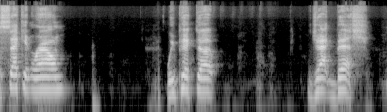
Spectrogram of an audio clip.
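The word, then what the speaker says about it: Jack Bech: Okay, going to the second round, we picked up Jack Besh. Okay, that's right. That's how you say it.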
